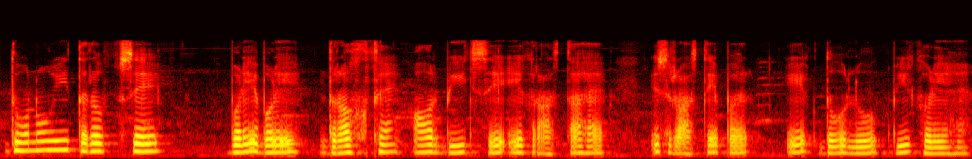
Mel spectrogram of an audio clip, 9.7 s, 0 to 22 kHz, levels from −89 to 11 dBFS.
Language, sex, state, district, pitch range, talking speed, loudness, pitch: Hindi, female, Bihar, Kishanganj, 150-195 Hz, 130 wpm, -19 LUFS, 170 Hz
